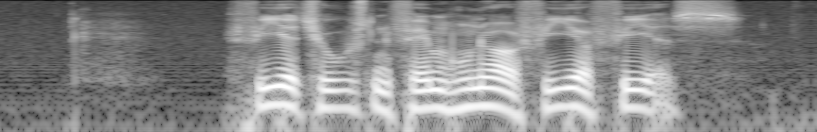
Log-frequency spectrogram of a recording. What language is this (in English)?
Danish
